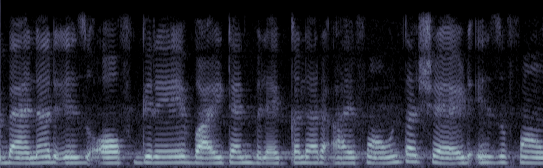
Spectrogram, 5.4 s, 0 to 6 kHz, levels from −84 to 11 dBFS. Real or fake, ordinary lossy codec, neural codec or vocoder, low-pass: real; none; none; 5.4 kHz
